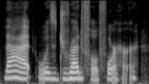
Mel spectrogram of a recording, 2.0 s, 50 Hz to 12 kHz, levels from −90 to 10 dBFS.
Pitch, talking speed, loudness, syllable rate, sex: 205 Hz, 150 wpm, -17 LUFS, 3.4 syllables/s, female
